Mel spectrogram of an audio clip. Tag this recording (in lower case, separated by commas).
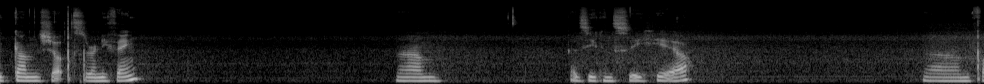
speech, zipper (clothing)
